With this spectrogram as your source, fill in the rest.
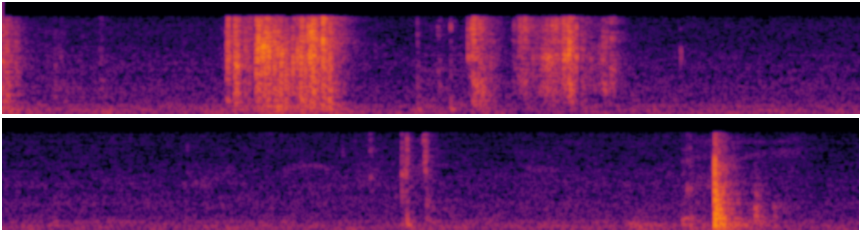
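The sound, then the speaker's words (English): A card is drawn from a deck during a card reading: a few brief, quiet papery riffles and flicks, separated by stretches of near silence. “All right, I'm going to pull Love Light. Let's see. One more card.”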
